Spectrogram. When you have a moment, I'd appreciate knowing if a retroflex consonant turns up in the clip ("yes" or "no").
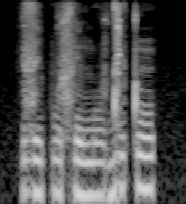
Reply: no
